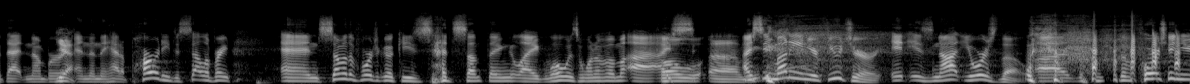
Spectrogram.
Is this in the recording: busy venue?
yes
